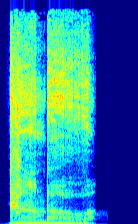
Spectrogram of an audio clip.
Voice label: Deep male voice combo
